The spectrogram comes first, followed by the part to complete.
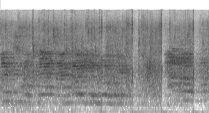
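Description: Audience applauding, with voices heard under the clapping; separate sharp claps stand out in the second half.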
